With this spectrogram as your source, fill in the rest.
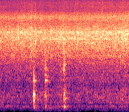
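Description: Liver and onions sizzling steadily in a hot pan, loud and close, with a few brief scrapes as the onions are folded and stirred.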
